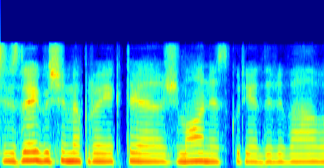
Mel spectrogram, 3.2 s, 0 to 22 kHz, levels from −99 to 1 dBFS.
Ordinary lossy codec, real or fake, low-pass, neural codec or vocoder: AAC, 32 kbps; fake; 7.2 kHz; codec, 16 kHz in and 24 kHz out, 0.9 kbps, LongCat-Audio-Codec, four codebook decoder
